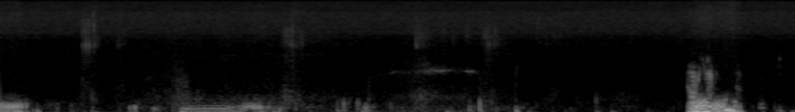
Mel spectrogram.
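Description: Low gurgles and rumbles with a louder gassy gurgle near the end; ordinary stomach rumbling from a gassy belly.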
